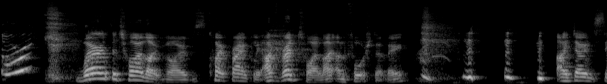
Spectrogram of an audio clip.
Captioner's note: laughs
